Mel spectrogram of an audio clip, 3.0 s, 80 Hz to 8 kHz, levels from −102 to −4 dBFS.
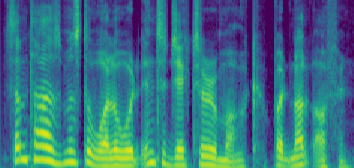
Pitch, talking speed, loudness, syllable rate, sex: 150 Hz, 205 wpm, -17 LUFS, 6.6 syllables/s, male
